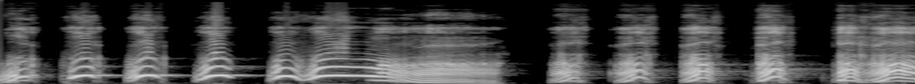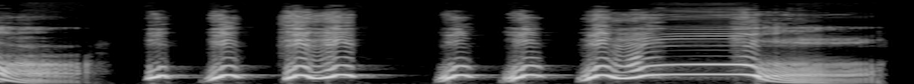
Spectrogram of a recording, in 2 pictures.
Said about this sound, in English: And it was just this sound that was always on the landscape. In the evenings, barred owls would call from the bottomland hardwoods.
